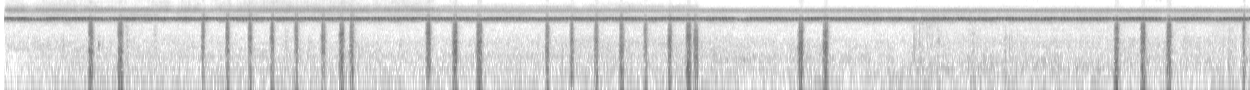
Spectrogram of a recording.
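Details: Tettigoniopsis ikezakii, a Japanese katydid whose ultrasonic song is made audible with a bat detector. Sharp dry clicks come in uneven runs with pauses, over a steady high whine from the detector.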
